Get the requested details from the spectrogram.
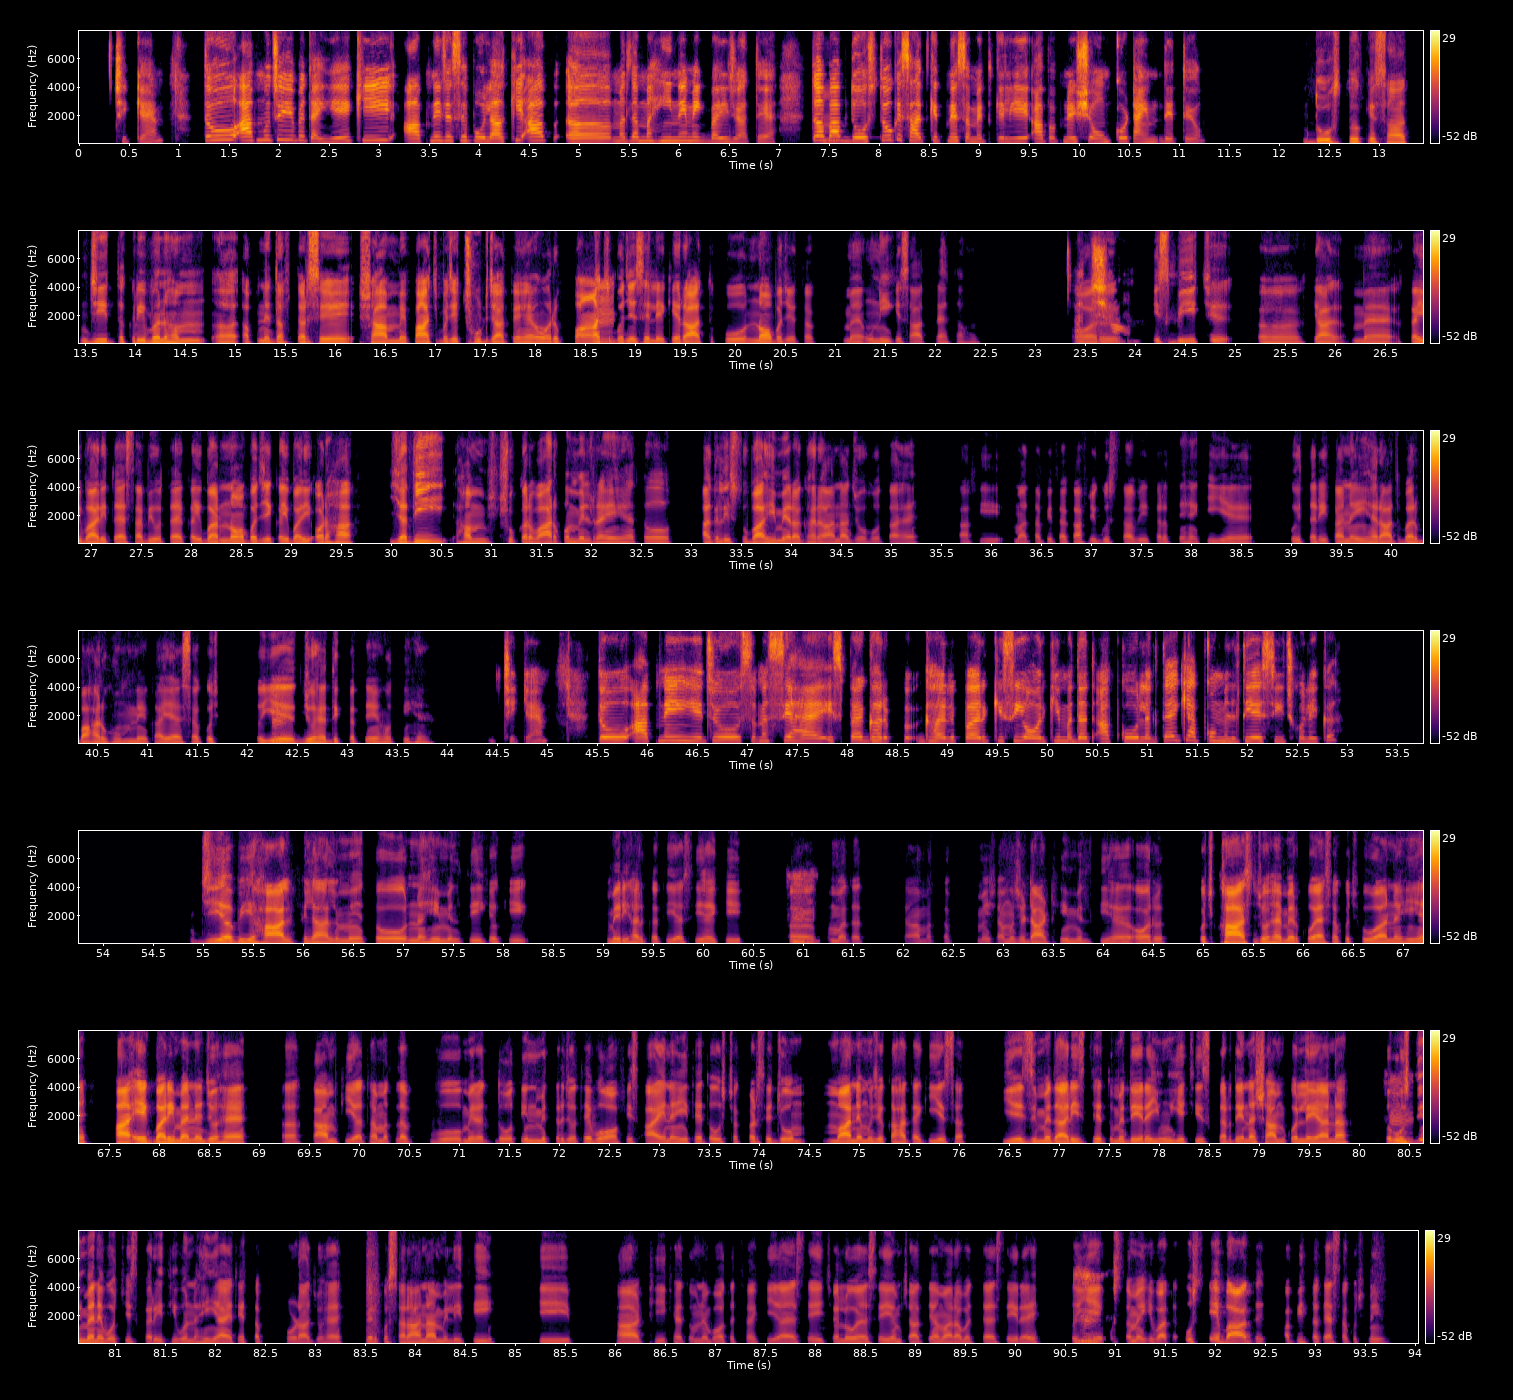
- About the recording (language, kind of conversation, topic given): Hindi, advice, मैं अपने शौक और घर की जिम्मेदारियों के बीच संतुलन कैसे बना सकता/सकती हूँ?
- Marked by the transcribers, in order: in English: "टाइम"; in English: "ऑफिस"; tapping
